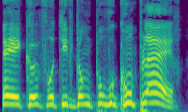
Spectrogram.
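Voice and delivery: very high, loud exasperation; furious shout. Acted. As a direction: hurl the question at her. King shouts at refusing wife. (roi furieux qui crie sur sa femme)

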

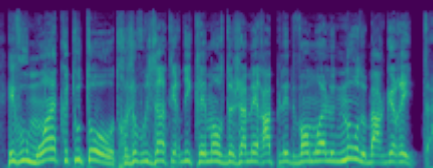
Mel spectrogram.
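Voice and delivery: furious high cry. Acted. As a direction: cry it out in anger. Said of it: "cria-t-il".

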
